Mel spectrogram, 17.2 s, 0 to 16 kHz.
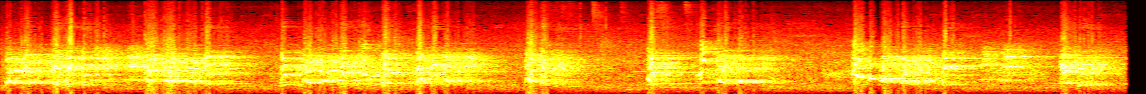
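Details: Several dogs in a barking lot, recorded 2/2/19, producing dense rounds of sharp, overlapping barks and yips that run in long bursts, separated by brief quieter pauses.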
